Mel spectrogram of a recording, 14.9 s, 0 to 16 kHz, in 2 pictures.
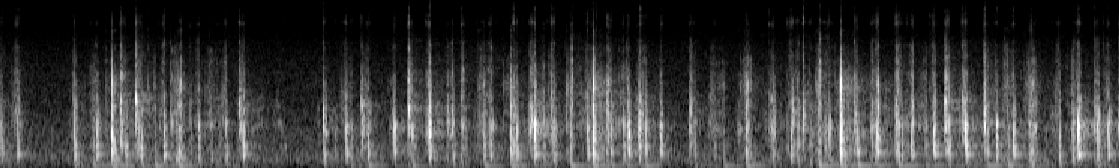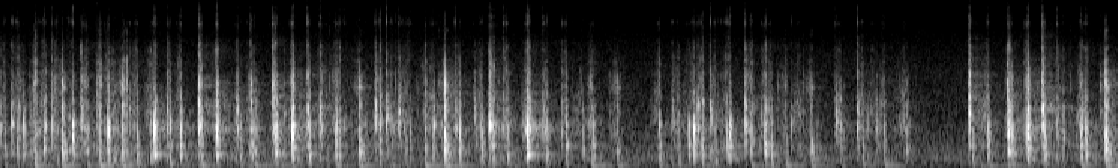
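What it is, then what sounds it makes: Plastic mechanical keyboard with SA keycaps. Fingertips of both hands type rapidly on a NiZ Plum Atom 68, a compact 68-key mechanical keyboard with a hollow white plastic case and purple and yellow Domikey Gas Attack SA plastic keycaps, resting on a desk pad. It makes a dense stream of short, hollow clacky taps centered in the mid range around 730 Hz, with brief pauses near 2, 4.5 and 14 seconds. Each tap dies out almost instantly, with little low end.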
